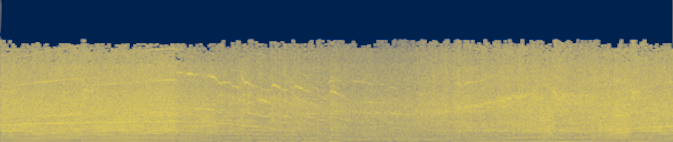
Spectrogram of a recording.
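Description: A racing car engine screams at high revs, its pitch dropping with each gear change.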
